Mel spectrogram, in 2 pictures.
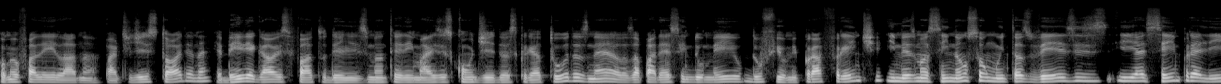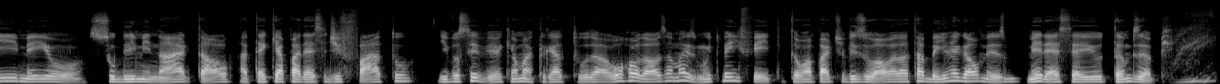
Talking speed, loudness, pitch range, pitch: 180 wpm, -20 LUFS, 110-145 Hz, 125 Hz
